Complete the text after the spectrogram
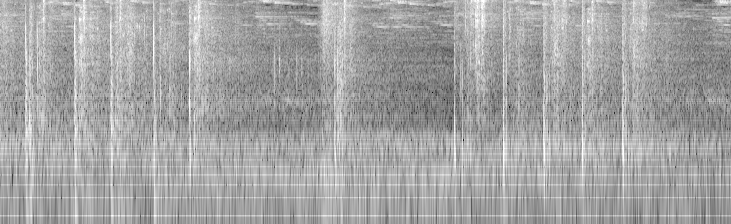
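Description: Armoured footsteps clank on stone at a steady pace.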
